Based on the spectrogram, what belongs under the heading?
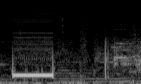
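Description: signal or alarm, telephone call being dialed

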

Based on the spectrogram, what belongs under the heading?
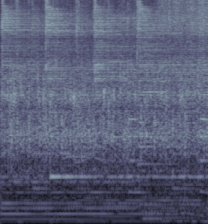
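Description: crowd, audience clapping hands

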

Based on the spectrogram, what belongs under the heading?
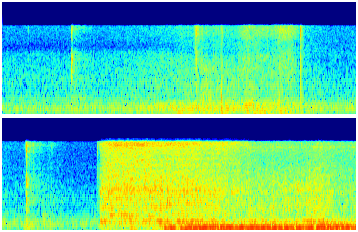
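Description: vehicle, engine starting and idling

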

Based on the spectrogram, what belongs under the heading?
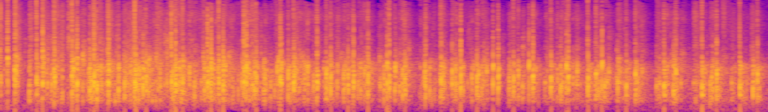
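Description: crowd, audience applause

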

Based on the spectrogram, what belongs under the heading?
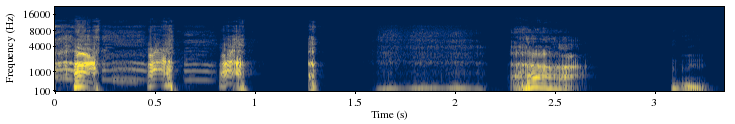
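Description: human body sound, coughing up phlegm

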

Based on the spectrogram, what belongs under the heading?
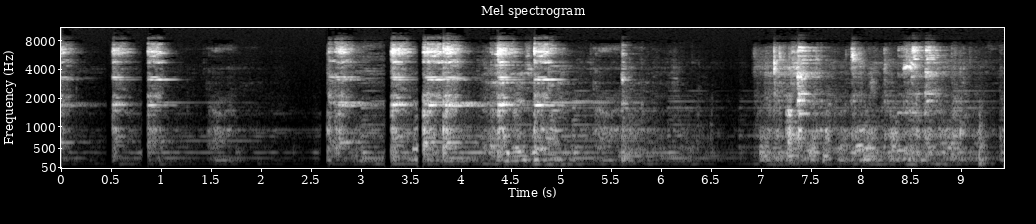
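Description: household object, glasses clinking

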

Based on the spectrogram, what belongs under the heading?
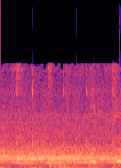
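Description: crowd, audience shouting and cheering

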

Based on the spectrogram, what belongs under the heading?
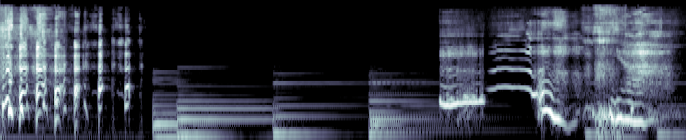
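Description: human body sound, long yawn

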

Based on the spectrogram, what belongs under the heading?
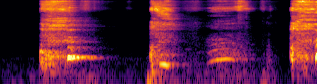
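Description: human body sound, cough

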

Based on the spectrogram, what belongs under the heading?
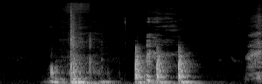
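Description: household object, knock on a door

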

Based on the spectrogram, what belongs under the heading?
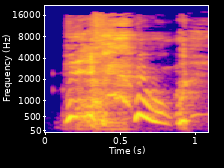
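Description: human body sound, sneeze

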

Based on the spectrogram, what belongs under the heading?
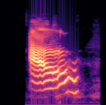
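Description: animal, kitten meowing

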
